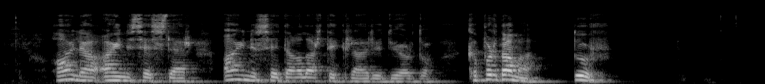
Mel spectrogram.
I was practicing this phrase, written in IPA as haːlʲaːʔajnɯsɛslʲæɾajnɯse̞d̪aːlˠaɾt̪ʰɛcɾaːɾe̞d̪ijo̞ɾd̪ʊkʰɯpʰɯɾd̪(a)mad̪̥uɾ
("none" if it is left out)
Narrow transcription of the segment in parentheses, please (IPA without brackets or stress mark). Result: a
